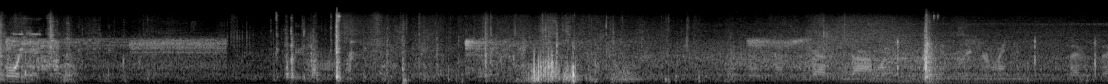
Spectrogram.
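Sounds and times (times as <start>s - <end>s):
faint voices: 7.2s - 11.0s.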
